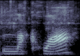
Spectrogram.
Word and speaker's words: LaCroix: who have actually said let me get up Lacroix which is fine because that's how you say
